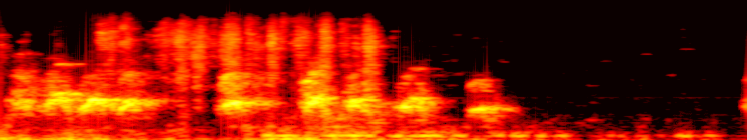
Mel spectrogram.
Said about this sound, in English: my dogs are going nuts upstairs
